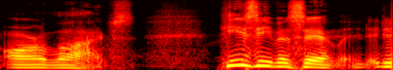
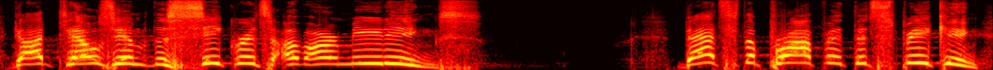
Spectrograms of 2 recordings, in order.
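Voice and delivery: urgent advisor; 9 semitones higher, slower than usual. Retold or imitated. Advisor answers the king.

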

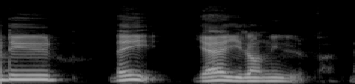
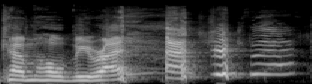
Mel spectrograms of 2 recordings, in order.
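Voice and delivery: laughing; 6 semitones higher, 7 dB louder, slower than usual. Real, not acted. Reading out a drunk friend's text.

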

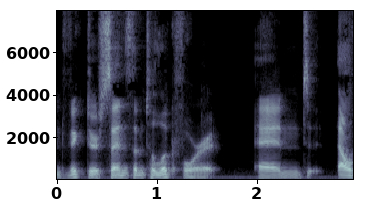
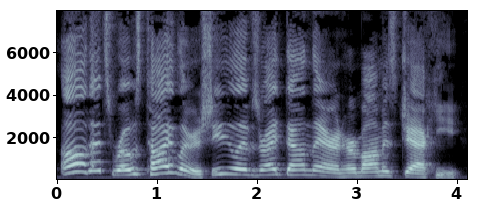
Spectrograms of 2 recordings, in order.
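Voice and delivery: put-on old neighbor lady; 13 semitones higher than usual. Neighbor lady telling Elton about Rose, high put-on voice. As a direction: chirp it like a helpful old neighbor. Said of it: "like, the old neighbor lady".

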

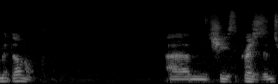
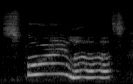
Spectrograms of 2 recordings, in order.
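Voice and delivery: sudden squeaky high voice; high put-on voice. Jokey put-on voice after spoiler.

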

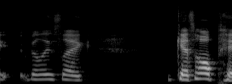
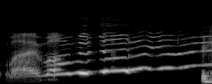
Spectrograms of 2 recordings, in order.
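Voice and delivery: very high, slow mock sob; mock crying Stu. Stu panicking about his parents, mock crying. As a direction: blubber like a scared kid. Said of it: "he's like".

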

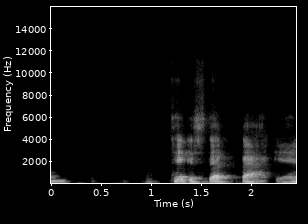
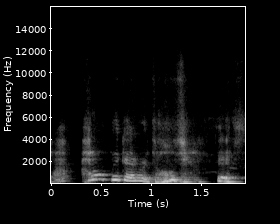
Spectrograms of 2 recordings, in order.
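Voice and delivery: laughing confession; 7 semitones higher than usual. Retold or imitated.

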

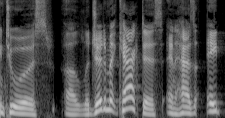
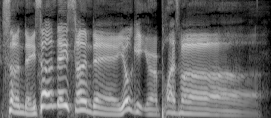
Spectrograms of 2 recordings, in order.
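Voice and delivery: monster truck ad; 3 semitones lower, slower than usual. Retold or imitated. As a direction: hype it like a truck rally commercial. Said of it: "monster truck rally voice".

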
